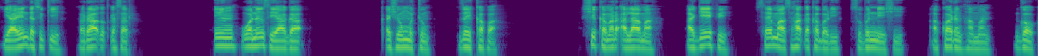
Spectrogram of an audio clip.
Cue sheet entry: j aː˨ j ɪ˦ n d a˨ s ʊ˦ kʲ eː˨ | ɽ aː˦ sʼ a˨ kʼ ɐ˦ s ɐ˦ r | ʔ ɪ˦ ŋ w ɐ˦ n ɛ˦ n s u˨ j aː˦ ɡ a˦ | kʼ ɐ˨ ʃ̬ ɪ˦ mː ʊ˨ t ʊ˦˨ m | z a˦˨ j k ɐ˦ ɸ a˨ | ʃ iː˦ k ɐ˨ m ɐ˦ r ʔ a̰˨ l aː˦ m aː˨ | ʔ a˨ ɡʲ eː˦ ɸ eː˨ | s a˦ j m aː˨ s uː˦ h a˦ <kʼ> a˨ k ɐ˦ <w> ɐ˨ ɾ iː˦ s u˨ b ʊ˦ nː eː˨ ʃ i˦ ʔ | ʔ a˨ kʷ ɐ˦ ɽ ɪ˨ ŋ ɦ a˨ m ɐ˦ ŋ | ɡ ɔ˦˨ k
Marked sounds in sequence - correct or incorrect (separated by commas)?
correct, incorrect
